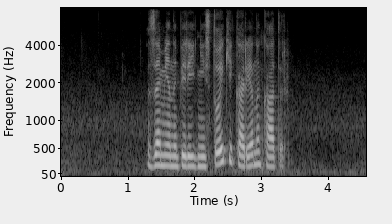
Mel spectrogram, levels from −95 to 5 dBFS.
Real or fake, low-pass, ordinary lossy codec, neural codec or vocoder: real; none; none; none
